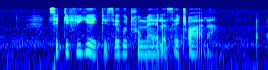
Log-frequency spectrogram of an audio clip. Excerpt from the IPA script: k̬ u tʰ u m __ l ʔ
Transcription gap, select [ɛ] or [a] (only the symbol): ɛ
